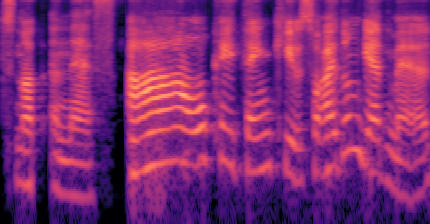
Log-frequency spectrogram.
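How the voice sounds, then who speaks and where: Against a quiet background, a woman speaks fairly slowly in a bright, sharp tone with very wide pitch swings. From Brazil. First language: Portuguese. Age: 30s. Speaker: cook. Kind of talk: interview. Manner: halting.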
